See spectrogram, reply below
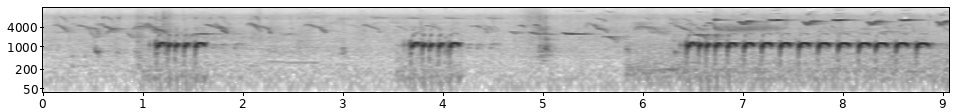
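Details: Zebra dove, called perkutut lokal, singing in the wild in the long clear 'kung' style: three bursts of rapid, hollow coo notes, short runs of four to five, then a long string of about twelve, with other birds whistling high behind.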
